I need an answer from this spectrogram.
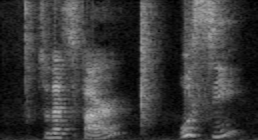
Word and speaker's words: aussi: Aussi, OU is O.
